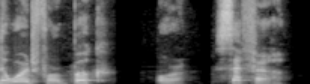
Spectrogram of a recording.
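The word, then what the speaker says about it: ספר: In the word for book, or sefer, it's pronounced with a f sound.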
